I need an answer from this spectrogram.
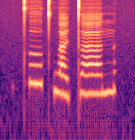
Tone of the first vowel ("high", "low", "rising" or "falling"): high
